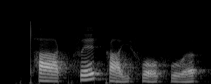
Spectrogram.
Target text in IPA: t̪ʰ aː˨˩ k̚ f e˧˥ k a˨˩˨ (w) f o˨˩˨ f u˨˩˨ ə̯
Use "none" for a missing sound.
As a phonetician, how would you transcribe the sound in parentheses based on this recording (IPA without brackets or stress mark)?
j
